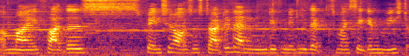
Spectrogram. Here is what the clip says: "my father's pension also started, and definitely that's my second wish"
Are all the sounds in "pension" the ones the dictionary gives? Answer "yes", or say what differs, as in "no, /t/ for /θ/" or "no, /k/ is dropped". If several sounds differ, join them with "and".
yes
